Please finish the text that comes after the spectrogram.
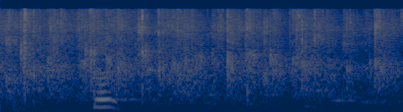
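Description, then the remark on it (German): Audience applause: a steady, dense wash of clapping held at a fairly even level for about two seconds, with a brief tonal voice-like blip early on. “Lasst ihm mal einen riesen Applaus geben.”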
